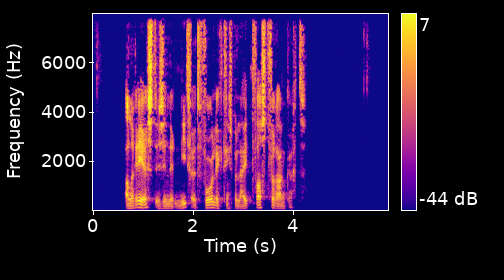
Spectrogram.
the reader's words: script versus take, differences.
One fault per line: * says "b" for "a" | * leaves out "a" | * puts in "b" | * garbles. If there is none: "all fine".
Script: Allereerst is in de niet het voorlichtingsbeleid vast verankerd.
all fine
